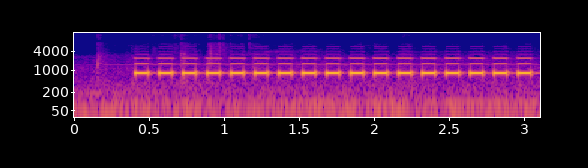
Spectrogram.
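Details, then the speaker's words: 2006 Mercedes B-Class W245 with retrofitted rear parking sensors: rapid, even string of mid-pitched beeps as the obstacle gets close enough for a continuous beep; the parking sensor buzzer works, its volume adjustable by button. "and that would be at a point where it beeps continuously"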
